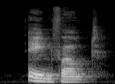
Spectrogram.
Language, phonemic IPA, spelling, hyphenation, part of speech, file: Dutch, /ˈeːn.vɑu̯t/, eenvoud, een‧voud, noun, Nl-eenvoud.ogg
- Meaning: simplicity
